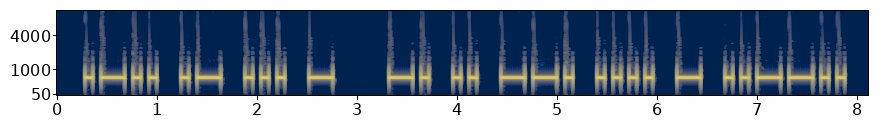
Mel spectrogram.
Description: Morse code, heard as a keyed tone, about 15 wpm, 700 Hz. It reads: LAST NIGHT?
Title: Sentences from Top 1000 Words - Review Part 4 - 15wpm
